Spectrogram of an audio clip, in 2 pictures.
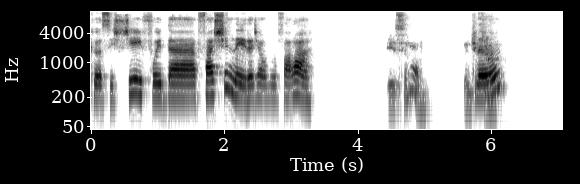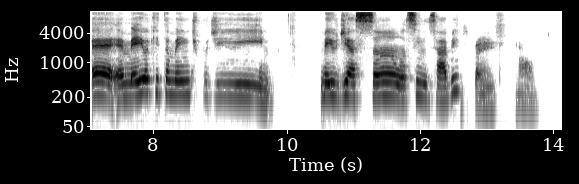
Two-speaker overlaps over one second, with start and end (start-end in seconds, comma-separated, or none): none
